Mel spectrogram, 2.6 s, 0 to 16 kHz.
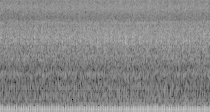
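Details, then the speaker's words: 1971 Cadillac DeVille 472 with a new gas tank and new resonator, warming up, off high idle at about 1200–1400 rpm: steady, deep, subdued exhaust rumble, much quieter than before. Normal idle. "All right, we knocked it down, got it off the high idle, so that's probably around 1200, 1400 RPM."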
